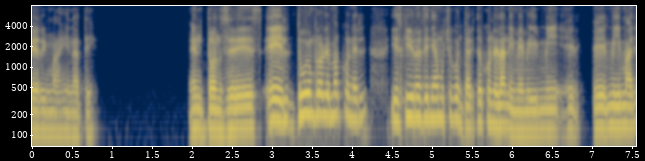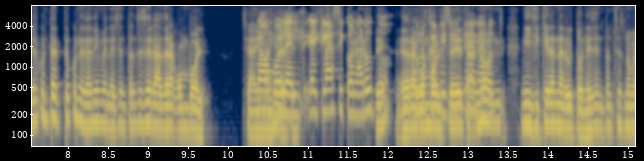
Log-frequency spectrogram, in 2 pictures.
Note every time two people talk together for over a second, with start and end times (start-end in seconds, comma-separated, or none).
11.8-13.4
